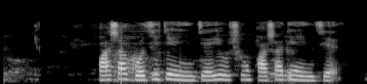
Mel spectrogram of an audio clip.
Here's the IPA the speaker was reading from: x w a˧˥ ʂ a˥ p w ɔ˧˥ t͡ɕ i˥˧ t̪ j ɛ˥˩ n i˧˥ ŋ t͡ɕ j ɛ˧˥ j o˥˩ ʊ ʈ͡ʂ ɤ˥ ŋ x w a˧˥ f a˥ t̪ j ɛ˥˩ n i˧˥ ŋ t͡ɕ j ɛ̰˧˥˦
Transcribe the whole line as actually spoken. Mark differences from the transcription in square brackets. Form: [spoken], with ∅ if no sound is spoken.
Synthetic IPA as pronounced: x w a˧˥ ʂ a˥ [k] w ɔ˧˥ t͡ɕ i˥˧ t̪ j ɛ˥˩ n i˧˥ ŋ t͡ɕ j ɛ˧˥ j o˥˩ ʊ [ʈ͡ʂʰ] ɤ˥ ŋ x w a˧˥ [ʂ] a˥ t̪ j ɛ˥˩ n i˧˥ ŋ t͡ɕ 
